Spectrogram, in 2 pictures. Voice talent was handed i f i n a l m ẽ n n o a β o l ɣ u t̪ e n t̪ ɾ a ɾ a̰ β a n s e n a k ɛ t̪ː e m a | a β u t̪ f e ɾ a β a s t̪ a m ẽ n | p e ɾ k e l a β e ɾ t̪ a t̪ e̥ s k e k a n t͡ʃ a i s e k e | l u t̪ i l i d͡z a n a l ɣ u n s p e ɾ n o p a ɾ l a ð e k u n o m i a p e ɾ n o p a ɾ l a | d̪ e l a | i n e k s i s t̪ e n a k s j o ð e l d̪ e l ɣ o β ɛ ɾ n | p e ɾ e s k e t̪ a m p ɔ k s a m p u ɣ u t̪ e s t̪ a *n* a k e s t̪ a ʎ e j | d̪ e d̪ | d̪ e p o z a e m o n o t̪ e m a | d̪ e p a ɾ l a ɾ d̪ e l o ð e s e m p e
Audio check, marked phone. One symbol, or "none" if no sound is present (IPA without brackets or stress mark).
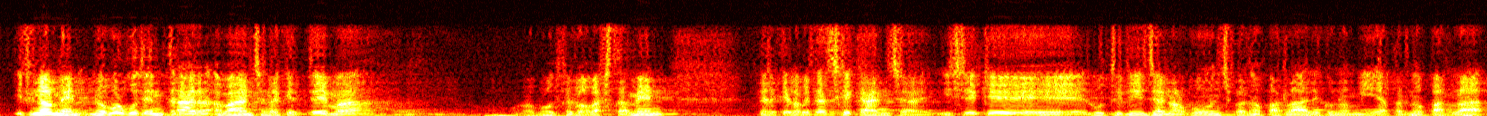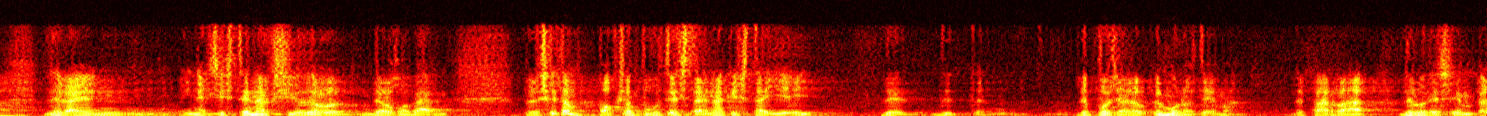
n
